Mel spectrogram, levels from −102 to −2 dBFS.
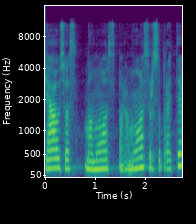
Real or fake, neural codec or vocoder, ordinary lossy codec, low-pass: fake; codec, 24 kHz, 3 kbps, HILCodec; Opus, 64 kbps; 10.8 kHz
